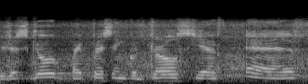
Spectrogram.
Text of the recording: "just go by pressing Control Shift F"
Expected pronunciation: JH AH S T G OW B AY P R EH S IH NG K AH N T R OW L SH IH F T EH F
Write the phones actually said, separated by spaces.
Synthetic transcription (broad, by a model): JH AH S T G OW B AY P R EH S IH NG K AH N T R OW L S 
